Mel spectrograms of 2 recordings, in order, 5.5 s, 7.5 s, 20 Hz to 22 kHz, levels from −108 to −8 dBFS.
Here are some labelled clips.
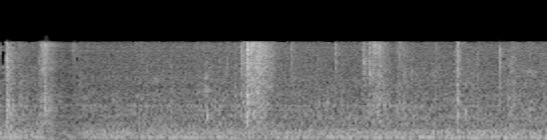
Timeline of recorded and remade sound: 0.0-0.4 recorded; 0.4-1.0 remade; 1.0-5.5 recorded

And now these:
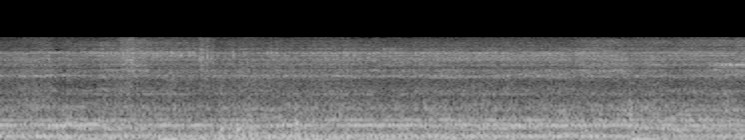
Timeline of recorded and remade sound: 0.0-0.7 remade; 0.7-3.7 recorded; 3.7-7.5 remade

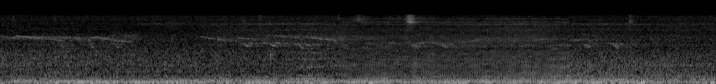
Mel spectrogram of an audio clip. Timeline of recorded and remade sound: 0.0-3.4 recorded; 3.4-5.7 remade; 5.7-7.2 recorded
